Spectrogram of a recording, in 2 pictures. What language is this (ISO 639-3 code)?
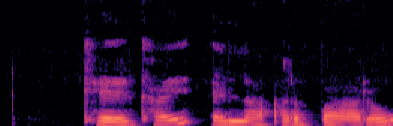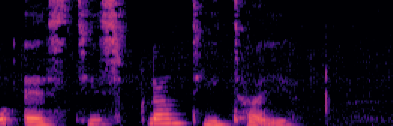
epo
